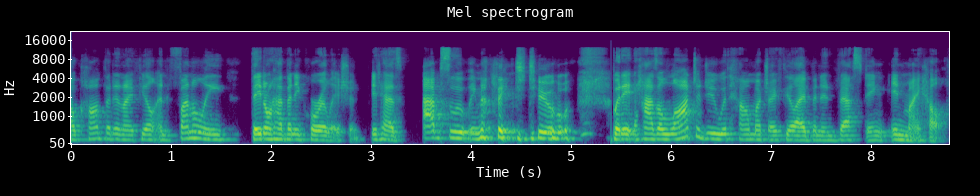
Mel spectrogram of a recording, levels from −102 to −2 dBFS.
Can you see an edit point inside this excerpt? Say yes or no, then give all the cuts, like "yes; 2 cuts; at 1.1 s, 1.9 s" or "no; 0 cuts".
no; 0 cuts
